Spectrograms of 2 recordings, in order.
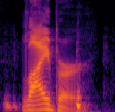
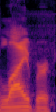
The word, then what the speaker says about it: Leiber: Lieber. L-E-I-B-E-R. And according to German pronunciation rules, you pronounce the second vowel in the combo, so it's Lieber. He actually went on record as saying that. He's like, Lieber, L-I-E-B-E-R, is a really common last name.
